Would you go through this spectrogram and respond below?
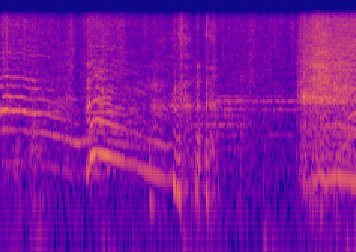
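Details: Two cats; a long wavering meow sliding downward, followed by short clicky sounds and then a rushing noise burst near the end.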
